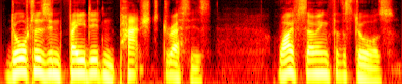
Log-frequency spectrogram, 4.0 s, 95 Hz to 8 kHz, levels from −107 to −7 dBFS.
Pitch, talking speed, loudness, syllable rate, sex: 150 Hz, 165 wpm, -19 LUFS, 5.2 syllables/s, male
